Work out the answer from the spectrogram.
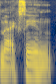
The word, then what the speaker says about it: MXene: it's MX yes um like jeans or whatever which is pronounced Maxine which is fun but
